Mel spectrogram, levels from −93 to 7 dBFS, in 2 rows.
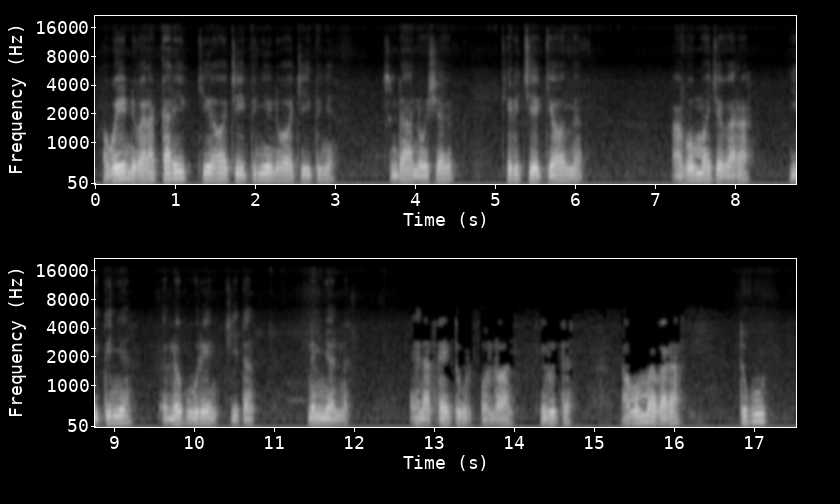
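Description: A speech recording in which the adaptive stream switched to a lower bitrate from 12.63 s to 16.63 s, as the player briefly fell back to a cheaper encoding when the connection slowed. The switch is abrupt and leaves no gap: for those four seconds the treble vanishes above 7 kHz and codec artefacts thicken. The degradation fits an AAC stream dropping from around 96 kbit/s to roughly 16 kbit/s before full quality snaps back.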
